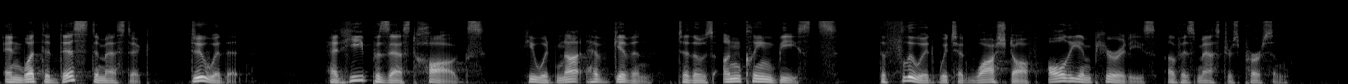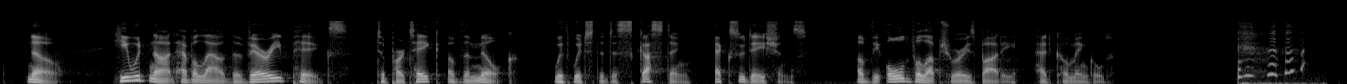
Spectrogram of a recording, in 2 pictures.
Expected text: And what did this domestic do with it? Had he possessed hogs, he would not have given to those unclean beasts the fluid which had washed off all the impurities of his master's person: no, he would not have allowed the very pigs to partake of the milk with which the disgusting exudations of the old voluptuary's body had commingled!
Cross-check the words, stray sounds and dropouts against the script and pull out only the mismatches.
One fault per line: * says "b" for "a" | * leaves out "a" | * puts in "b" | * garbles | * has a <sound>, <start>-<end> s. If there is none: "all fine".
* has a laugh, 25.8-26.8 s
